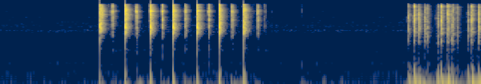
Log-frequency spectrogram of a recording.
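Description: Keyboard keys clack in quick, sharp taps.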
